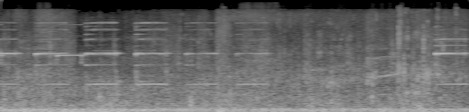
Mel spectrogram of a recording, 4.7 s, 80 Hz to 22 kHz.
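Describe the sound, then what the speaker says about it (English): A boat's navigation unit beeps a man-overboard alarm repeatedly in short, evenly spaced high tones over a steady low engine hum aboard a 2022 Nitro Z21XL. "My unit's here beeping at me."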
